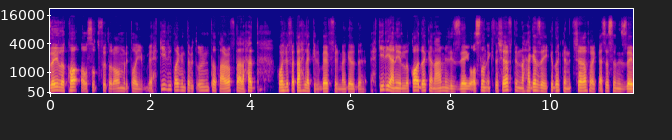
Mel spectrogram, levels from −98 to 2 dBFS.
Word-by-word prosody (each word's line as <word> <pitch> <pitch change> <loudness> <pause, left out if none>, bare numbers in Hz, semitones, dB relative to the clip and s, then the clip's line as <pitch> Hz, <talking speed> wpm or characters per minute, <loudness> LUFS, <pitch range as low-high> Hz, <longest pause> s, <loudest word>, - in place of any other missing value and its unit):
زي 145 +3 +6
لقاء، 150 +1 +5
أو - - -2
صُدفة 140 -1 -10
العمر. 120 +1 -3
طيب، 110 -2 -7
احكِ - - -10
لي 200 -3 -7
طيب 160 -4 -1
أنت 145 -2 -6
بتقول 130 +3 -9
إن 155 - -8
أنت 155 - -10
اتعرّفت 120 +2 +1
على - - +4
حد 140 -1 +2 0.5
هو 145 - +8
اللي 150 +2 0
فتح 140 -2 +3
لك 125 -2 -2
الباب 110 +4 +2
في - - -12
المجال 105 0 -4
ده، 105 +1 -9
احكِ - - -14
لي 185 0 -1
يعني 125 -5 +4
اللقاء 125 +6 +5
ده 150 0 +1
كان 125 -5 -4
عامل 130 +1 -3
إزاي 115 +1 +1
وأصلًا 150 -1 -1
اكتشفت 160 +5 0
إن 130 -4 -4
حاجة 140 +4 +2
زي 135 -5 -2
كده 145 +4 -3
كانت 120 -4 -8
شغفك 140 -4 +3
أساسًا 130 -2 -3
إزاي 110 +1 +3
135 Hz, 215 wpm, -24 LUFS, 120-150 Hz, 0.5 s, هو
